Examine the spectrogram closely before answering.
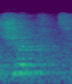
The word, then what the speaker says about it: checked: Check, checked. Ça se prononce T, mais ça s'écrit ed. Checked.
